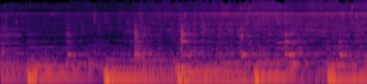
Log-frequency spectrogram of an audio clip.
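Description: Spinach, green chickpeas, guava, sugarcane and jujube for Bhogi bhaji sizzle in a pan while a spoon stirs them in about five regular, scraping strokes over a steady frying hiss.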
